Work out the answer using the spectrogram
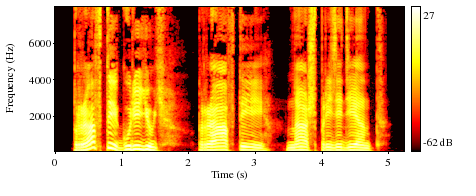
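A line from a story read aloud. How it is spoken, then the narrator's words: Deep guttural voice. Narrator (Russian): отозвался маршал Самсуний утробным голосом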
